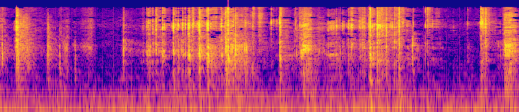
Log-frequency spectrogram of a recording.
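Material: Soap.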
